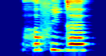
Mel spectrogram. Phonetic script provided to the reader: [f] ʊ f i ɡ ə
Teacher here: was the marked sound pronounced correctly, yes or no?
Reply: no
